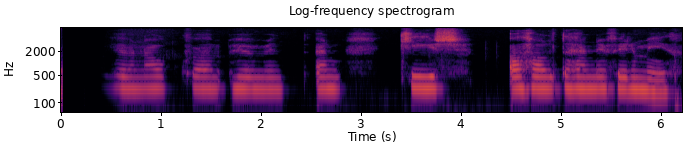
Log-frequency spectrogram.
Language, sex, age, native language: Icelandic, female, 18-19, Icelandic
